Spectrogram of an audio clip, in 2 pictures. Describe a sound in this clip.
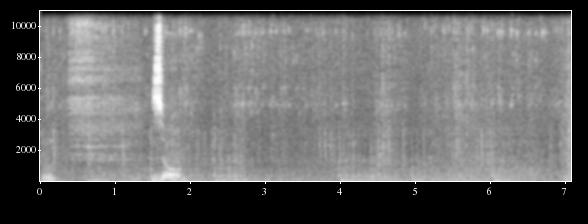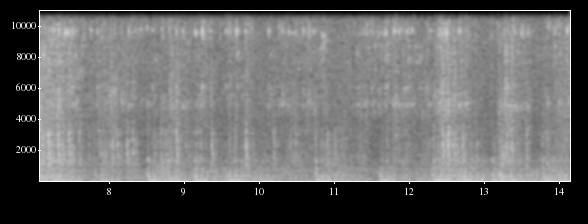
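Bus tyres rumble over a rough road.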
